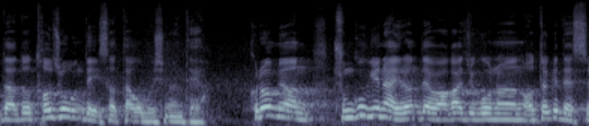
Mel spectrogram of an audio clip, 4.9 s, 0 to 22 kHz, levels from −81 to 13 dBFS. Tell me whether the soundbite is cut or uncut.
cut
